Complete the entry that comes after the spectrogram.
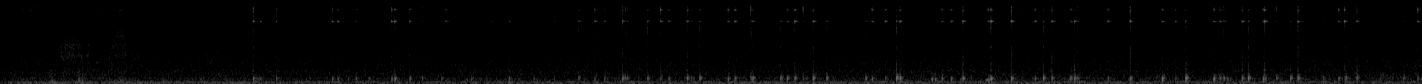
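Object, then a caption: Small glass dropper bottle. Long manicured nails tap and scratch a small, hollow, frosted amber glass dropper bottle with a white dropper cap and paper label, holding liquid and standing upright. Quiet, rapid, irregular clicks sound over a steady low hum, with faint bright, high glassy pings on the sharper taps. Each tap stops almost at once.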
